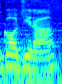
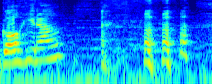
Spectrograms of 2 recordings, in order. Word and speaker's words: Gojira: Now, technically in Spanish, you would pronounce it Gojira. So, but I didn't know I was gonna play it in a Spanish playthrough. But let's go with the Japanese pronunciation, which is Gojira.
